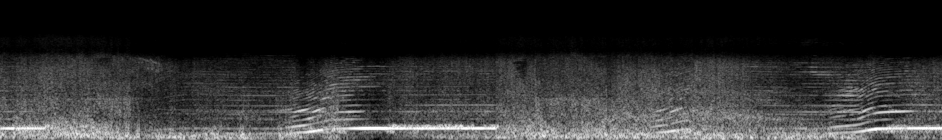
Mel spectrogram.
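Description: Small-capacity two-stroke racing scooter engine heard onboard at full race pace. Its note sags while braking into corners, then sweeps sharply up and holds at a steady high pitch as it drives out, three times, over continuous wind and road rush.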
